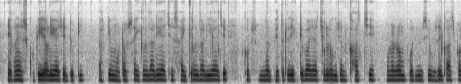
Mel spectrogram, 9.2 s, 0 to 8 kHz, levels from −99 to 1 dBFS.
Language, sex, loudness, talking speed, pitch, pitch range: Bengali, male, -18 LUFS, 155 wpm, 165 Hz, 160-170 Hz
